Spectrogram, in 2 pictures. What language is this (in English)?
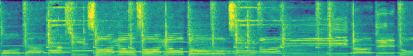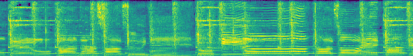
Japanese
